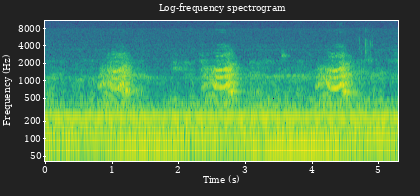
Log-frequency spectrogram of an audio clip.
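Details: Three short, bright cries from Kiko the cat, spaced about a second and a half apart, each rising then falling, with a constant low hum beneath.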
